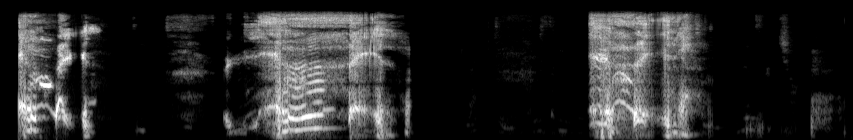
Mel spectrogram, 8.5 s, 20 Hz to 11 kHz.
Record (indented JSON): {
  "three_cough_length": "8.5 s",
  "three_cough_amplitude": 32368,
  "three_cough_signal_mean_std_ratio": 0.5,
  "survey_phase": "beta (2021-08-13 to 2022-03-07)",
  "age": "45-64",
  "gender": "Female",
  "wearing_mask": "No",
  "symptom_cough_any": true,
  "symptom_new_continuous_cough": true,
  "symptom_runny_or_blocked_nose": true,
  "symptom_shortness_of_breath": true,
  "symptom_sore_throat": true,
  "symptom_fatigue": true,
  "symptom_headache": true,
  "symptom_onset": "3 days",
  "smoker_status": "Never smoked",
  "respiratory_condition_asthma": true,
  "respiratory_condition_other": false,
  "recruitment_source": "Test and Trace",
  "submission_delay": "1 day",
  "covid_test_result": "Negative",
  "covid_test_method": "RT-qPCR"
}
